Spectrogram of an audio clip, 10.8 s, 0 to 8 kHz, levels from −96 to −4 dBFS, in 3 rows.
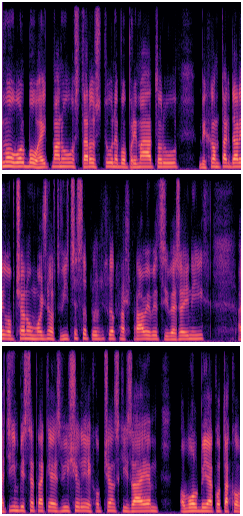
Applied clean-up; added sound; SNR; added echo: neural diffusion model UNIVERSE++.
